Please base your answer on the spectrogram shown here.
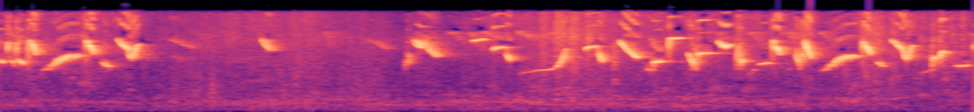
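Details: Training song of a canary: bright falling whistles and chirps, a gap of quiet after the first second, then a long busy stream of rapid high notes, several per second.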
